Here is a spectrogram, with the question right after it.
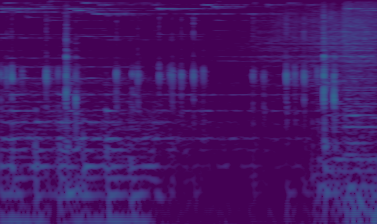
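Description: A computer keyboard clacks in short bursts of keystrokes, a few quick taps in clusters with pauses between, close and moderately quiet, with no one talking.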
